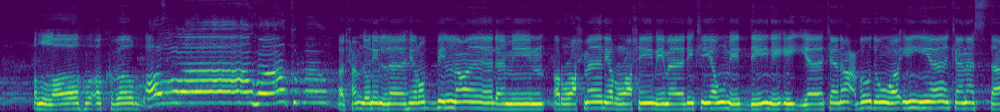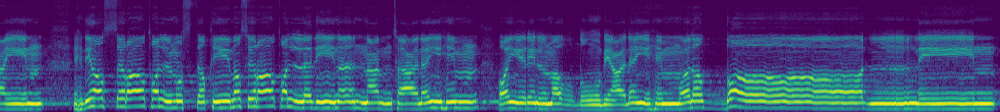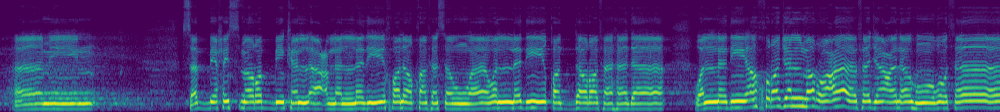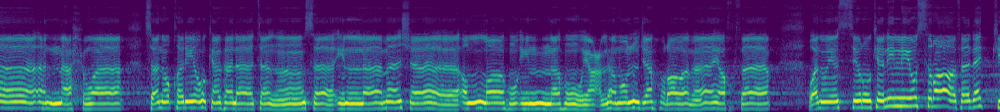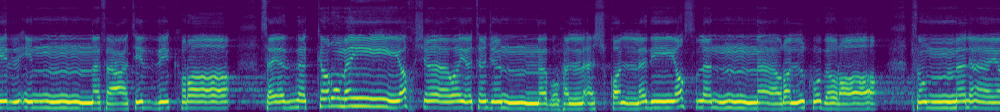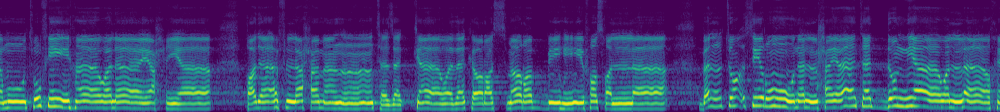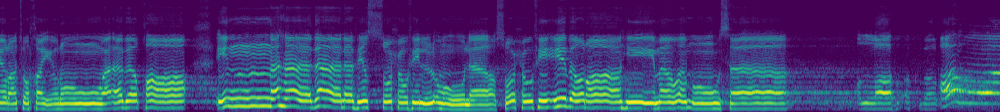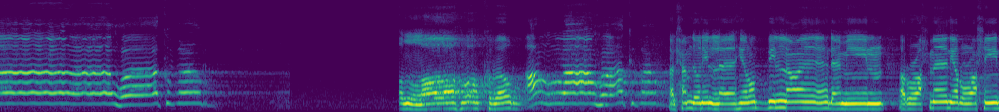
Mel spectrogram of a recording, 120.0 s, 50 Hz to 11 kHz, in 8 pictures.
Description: صلاة التراويح ليلة 20 رمضان 1444 للقارئ صلاح البدير - الشفع والوتر - صلاة التراويح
